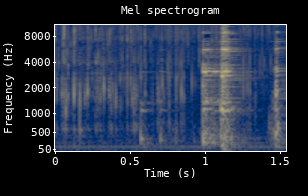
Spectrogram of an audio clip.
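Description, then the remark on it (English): Clinks of china cups against each other, followed by a short trickle of tea being poured, then a final light clink; quiet with no talking. “Let's pour the tea and open the bicky so we're ready.”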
